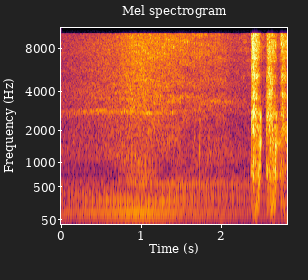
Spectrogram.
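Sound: cars driving past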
